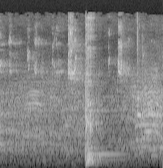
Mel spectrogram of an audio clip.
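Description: A basketball bouncing once on a hardwood court about a second in: a sharp thud with a short, low ringing tone. Faint voices follow near the end.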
